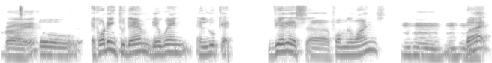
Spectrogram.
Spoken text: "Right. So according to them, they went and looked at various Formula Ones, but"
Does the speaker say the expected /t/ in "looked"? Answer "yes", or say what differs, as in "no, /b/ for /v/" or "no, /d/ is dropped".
no, /t/ is dropped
